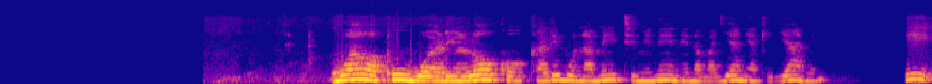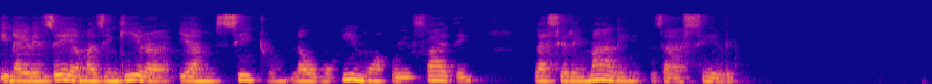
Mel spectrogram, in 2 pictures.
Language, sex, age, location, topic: Swahili, female, 25-35, Dar es Salaam, agriculture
